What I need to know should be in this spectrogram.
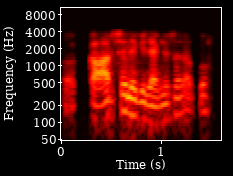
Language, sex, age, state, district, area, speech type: Urdu, male, 30-45, Delhi, Central Delhi, urban, conversation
